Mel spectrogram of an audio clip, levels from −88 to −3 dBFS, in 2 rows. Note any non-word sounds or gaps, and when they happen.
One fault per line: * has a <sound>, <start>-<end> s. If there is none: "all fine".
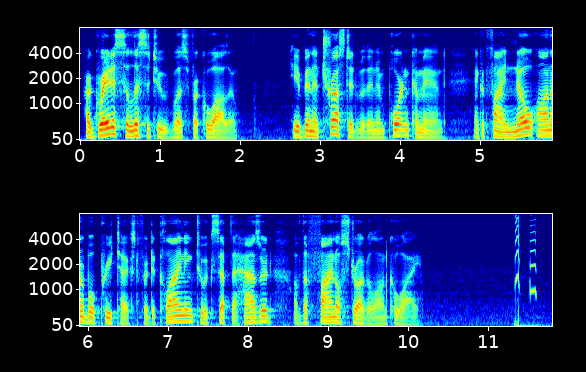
* has a squeak, 11.3-11.6 s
